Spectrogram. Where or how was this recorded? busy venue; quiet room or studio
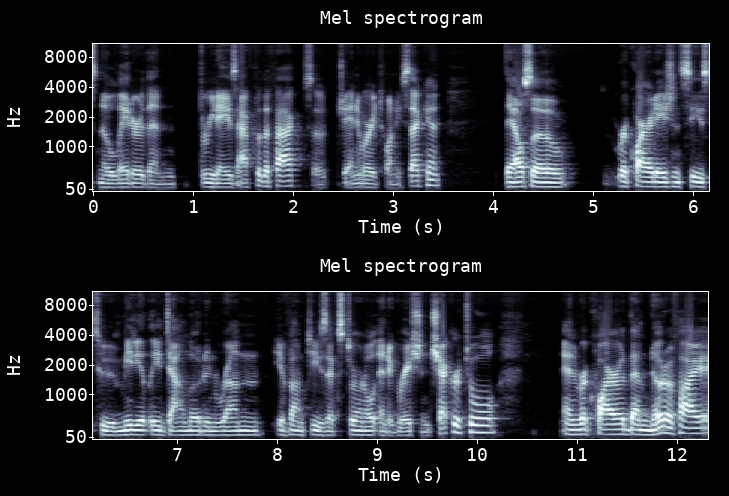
quiet room or studio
